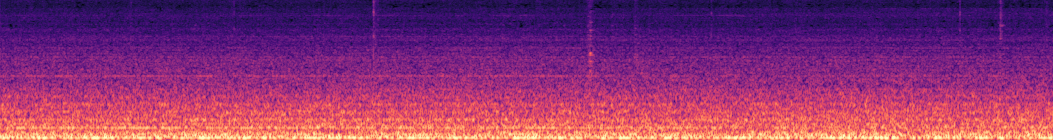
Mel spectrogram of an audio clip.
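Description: Steady drone of running diesel machinery in a ship's engine room, deep and unbroken with a faint hum in it. A couple of faint clicks, about four and six seconds in, come from tools on the generator's cylinder-head fittings.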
